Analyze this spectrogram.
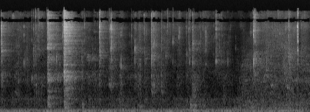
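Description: Scattered light clicks and taps as food, wooden skewers and foil are handled while eating, over a steady low hum.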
